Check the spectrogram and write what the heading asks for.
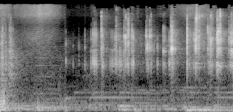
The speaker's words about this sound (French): Beaucoup de dés pour des petites mains. Fait que là, on est en train de jouer à High Risk. C'est un jeu euh, de de Poustaloc. Oui. Ouais. Avec une montagne, puis des alpinistes qui montent une montagne. Puis euh, on lance des dés.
